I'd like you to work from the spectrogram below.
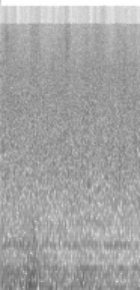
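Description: Thunder rolling under steady heavy rain, a deep continuous rumble swelling and fading beneath a dense hiss of falling water, with no voices.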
